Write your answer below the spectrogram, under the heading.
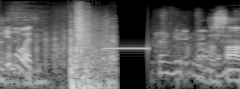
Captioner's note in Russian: Взрыв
